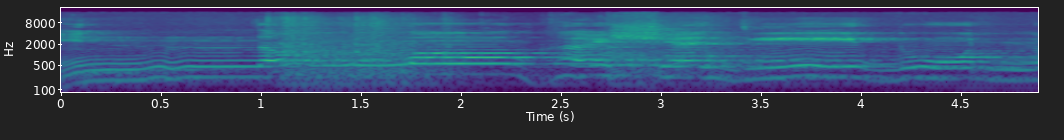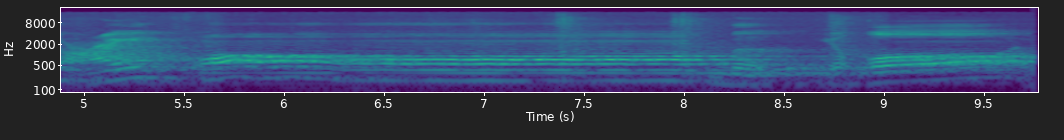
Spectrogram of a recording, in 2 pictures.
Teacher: meluasnya udara atau nafas di dalam mulut kita bukan sekedar sadid ya bukan desis di ujung lidah tapi menyebar anginnya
